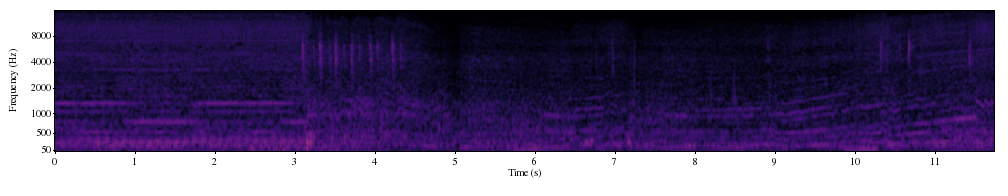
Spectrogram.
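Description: A racing car engine whines loudly, drops sharply as the car brakes and shifts down, then revs up again.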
